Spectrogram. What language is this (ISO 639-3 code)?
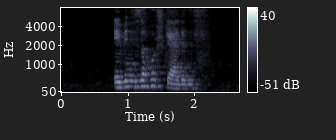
tur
